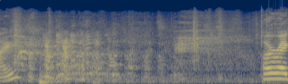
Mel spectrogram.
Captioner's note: laughter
